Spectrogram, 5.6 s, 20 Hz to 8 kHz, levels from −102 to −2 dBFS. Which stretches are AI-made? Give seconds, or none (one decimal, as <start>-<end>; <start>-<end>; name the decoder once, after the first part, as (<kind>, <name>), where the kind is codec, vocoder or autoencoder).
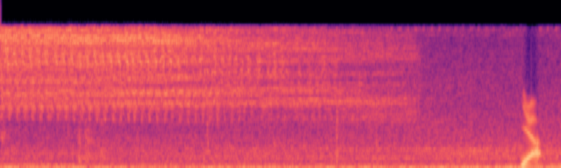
1.8-2.4 (vocoder, BigVGAN v2)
